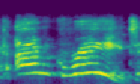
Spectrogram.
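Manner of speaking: high chirpy fake brightness; mock cheerful. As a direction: sing it like everything's fine. Quoting a falsely cheerful person.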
